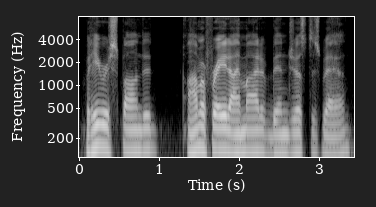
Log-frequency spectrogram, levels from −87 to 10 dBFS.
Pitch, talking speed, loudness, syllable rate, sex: 120 Hz, 210 wpm, -16 LUFS, 5.1 syllables/s, male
